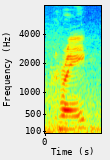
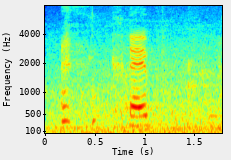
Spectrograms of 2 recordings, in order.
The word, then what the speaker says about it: crêpe: the most basic ones Crêpe Crêpe Not crepe Crêpe Crêpe Where is the R? The R is missing No, no, I say it Oh really?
